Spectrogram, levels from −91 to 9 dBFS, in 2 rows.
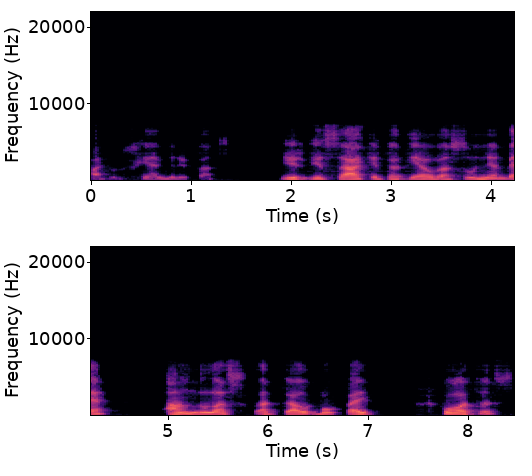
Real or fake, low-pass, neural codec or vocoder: fake; 7.2 kHz; codec, 16 kHz, 1 kbps, FunCodec, trained on LibriTTS, 50 frames a second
